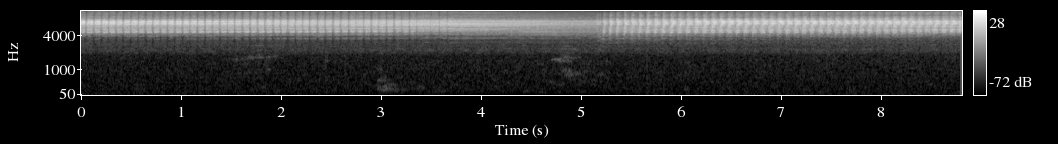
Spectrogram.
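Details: Summer chorus of cicadas in Pelion, Greece. A piercing high-pitched rasping drone pulses rapidly, gradually softens for a few seconds, then surges back at full strength.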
